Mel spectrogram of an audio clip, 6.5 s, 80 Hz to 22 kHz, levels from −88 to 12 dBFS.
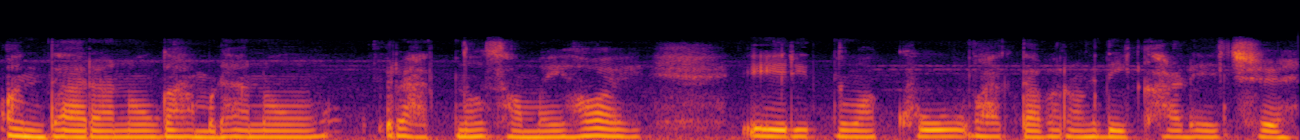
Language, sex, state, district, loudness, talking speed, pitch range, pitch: Gujarati, female, Gujarat, Gandhinagar, -14 LUFS, 100 wpm, 175-185 Hz, 180 Hz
